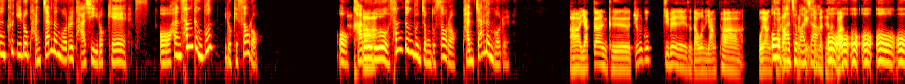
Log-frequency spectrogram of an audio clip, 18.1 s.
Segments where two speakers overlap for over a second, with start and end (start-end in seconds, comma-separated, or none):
15.4-16.9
